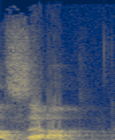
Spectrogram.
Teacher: بالإشمام بالخلط بين الصاد والزاي · صاد هذه الصاد مجهورة فتخرج كالزاي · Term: الصاد المشمة زايا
